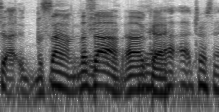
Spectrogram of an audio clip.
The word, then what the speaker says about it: Bassam: It's Bassam.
